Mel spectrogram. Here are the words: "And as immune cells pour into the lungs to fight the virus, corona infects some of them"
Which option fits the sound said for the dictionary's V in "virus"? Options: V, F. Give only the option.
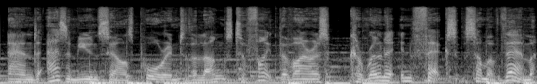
V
